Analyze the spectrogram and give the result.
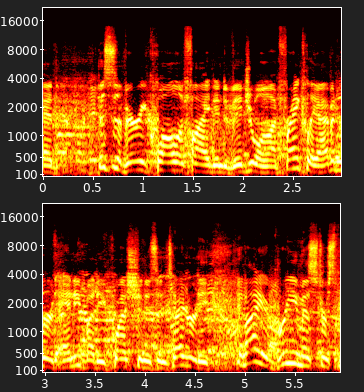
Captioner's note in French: voix de l'interprète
